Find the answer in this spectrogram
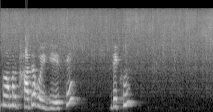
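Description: Chicken and vegetable shashlik skewers frying in shallow oil in a pan, a faint steady sizzle. A woman's voice speaks over it for the first second and a half and again briefly past the two-second mark.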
